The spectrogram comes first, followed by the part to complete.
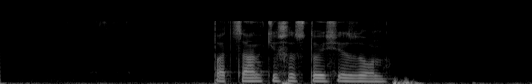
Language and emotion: Russian, neutral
